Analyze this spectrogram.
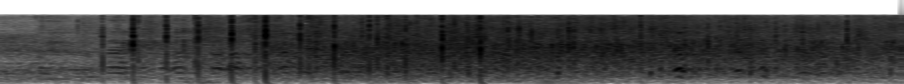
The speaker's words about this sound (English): Yeah, very weak. That was a PGA clap.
